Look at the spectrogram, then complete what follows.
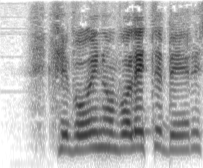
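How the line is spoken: Impatient threatening yell. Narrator (Italian): si mise a urlare Trudor Ljubov, che aveva perduto la pazienza, rivolgendosi minacciosamente

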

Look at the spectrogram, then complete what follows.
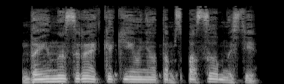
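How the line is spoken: Older man hissing. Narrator (Russian): прошипел один из них, тот, что с виду был старше

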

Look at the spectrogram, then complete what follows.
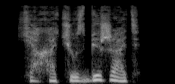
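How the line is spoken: Confiding whisper. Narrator (Russian): прошептала доверительно

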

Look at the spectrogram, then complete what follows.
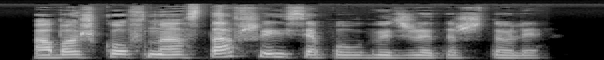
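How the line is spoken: Mocking question. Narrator (Russian): насмешливо спросил Климов

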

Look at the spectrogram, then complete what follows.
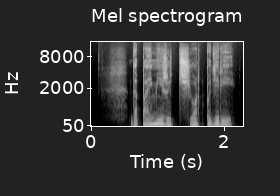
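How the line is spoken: Furious hiss. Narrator (Russian): яростно прошипел Шеффилд

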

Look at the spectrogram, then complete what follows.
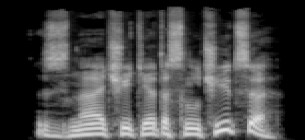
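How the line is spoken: Plain. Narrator (Russian): сказал Астреус

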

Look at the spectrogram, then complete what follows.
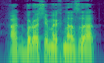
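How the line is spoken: Shouted. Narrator (Russian): закричал Фаэль Тарон

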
